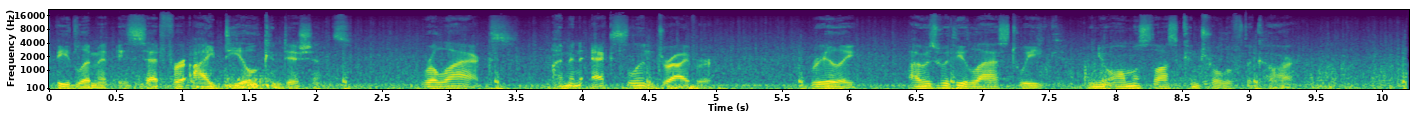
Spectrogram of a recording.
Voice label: Slow Down Radio Spot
